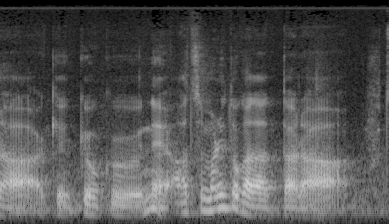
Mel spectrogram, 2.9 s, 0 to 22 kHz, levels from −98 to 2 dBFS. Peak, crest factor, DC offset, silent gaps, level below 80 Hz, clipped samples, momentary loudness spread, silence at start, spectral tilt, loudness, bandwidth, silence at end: -6 dBFS; 18 dB; under 0.1%; none; -72 dBFS; under 0.1%; 7 LU; 0 s; -4.5 dB/octave; -26 LUFS; over 20 kHz; 0 s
